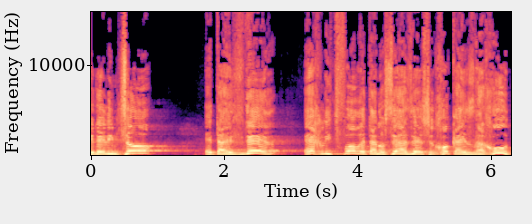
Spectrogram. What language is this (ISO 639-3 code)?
heb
